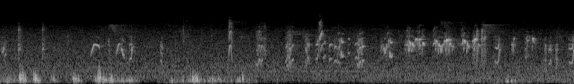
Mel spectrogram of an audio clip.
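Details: Red-whiskered bulbul used as a decoy, calling to lure a territorial wild bird: quick bright chirps and short whistled notes in clustered bursts, with low thumping knocks underneath during the first half.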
